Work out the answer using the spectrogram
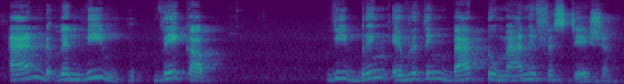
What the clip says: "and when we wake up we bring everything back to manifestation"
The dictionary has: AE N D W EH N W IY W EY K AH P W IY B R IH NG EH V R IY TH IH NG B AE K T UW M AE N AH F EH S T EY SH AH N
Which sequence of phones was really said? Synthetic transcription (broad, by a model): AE N D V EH N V IY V EY K AH P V IY B R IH NG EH V R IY T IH NG B AE K T UW M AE N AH F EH S T EY SH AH N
